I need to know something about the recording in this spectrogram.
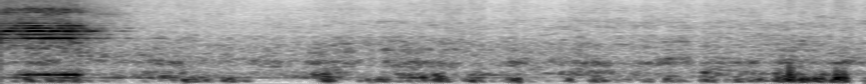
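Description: A brief horn-like toot lasting about half a second right at the start, followed by low, irregular background rumble picked up through a meeting participant's microphone.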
